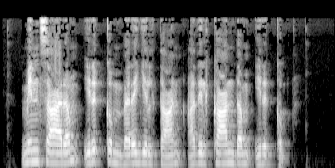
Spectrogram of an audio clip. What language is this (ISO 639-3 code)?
tam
